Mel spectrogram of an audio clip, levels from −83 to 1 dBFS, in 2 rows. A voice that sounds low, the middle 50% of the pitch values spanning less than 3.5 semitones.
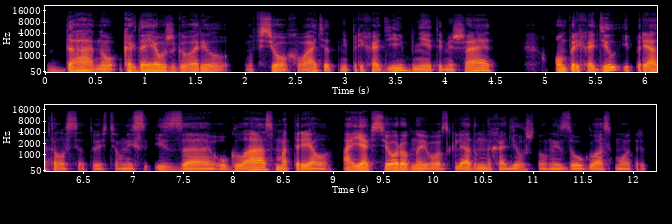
Yes: low, 105 Hz; narrow, 2.6 semitones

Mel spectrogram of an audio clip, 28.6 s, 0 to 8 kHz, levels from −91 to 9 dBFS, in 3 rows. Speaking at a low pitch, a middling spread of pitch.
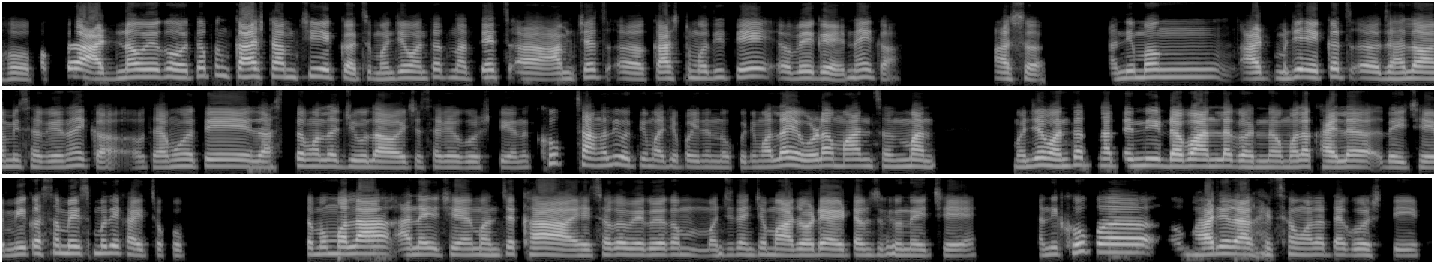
No: medium, 185 Hz; average, 3.1 semitones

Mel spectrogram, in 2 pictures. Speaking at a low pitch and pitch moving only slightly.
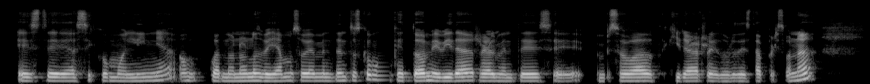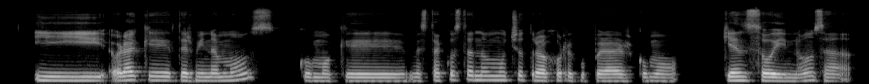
No: medium, 170 Hz; narrow, 1.8 semitones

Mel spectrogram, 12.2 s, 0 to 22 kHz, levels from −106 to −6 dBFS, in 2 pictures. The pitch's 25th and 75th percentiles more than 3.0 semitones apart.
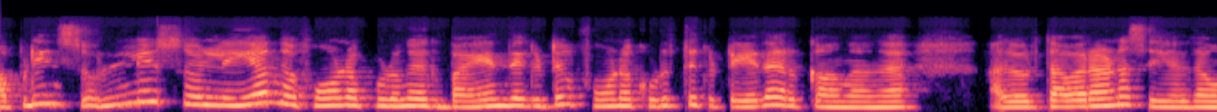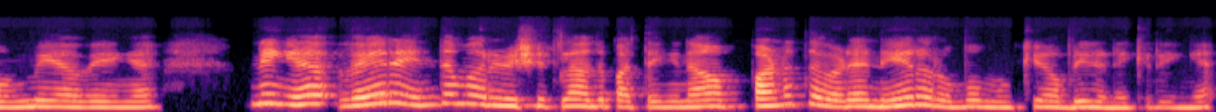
Yes: average, 4.5 semitones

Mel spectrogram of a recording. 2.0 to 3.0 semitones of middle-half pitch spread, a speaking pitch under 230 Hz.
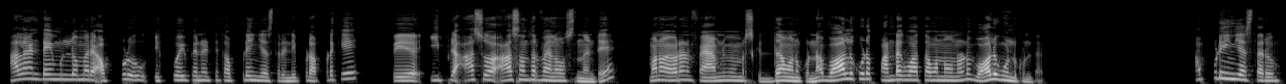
No: average, 3.7 semitones; high, 190 Hz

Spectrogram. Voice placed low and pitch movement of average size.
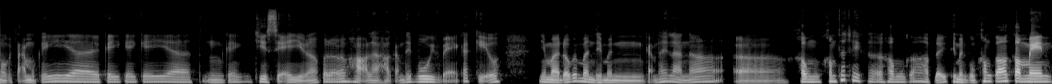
Yes: low, 120 Hz; average, 4.3 semitones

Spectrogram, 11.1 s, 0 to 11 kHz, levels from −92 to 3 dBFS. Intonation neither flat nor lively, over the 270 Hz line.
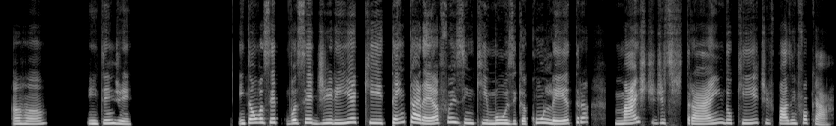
Yes: average, 3.8 semitones; very high, 280 Hz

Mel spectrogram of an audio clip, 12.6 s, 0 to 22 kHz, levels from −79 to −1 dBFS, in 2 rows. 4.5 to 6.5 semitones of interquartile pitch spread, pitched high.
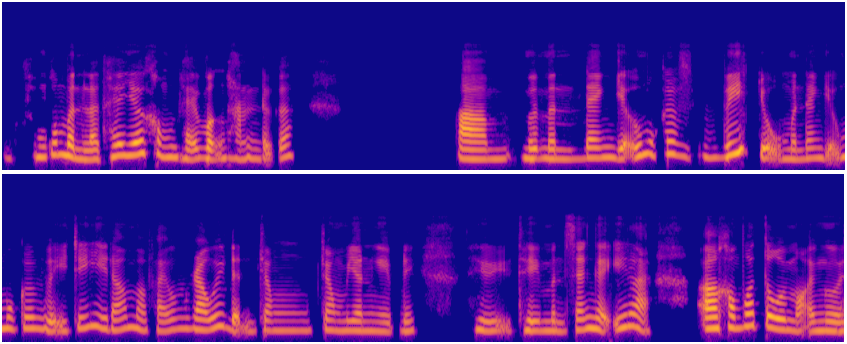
No: average, 3.8 semitones; high, 210 Hz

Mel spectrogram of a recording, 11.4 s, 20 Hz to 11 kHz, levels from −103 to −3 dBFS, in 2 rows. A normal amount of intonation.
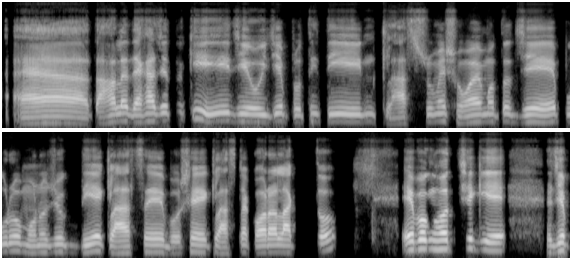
Yes: average, 3.3 semitones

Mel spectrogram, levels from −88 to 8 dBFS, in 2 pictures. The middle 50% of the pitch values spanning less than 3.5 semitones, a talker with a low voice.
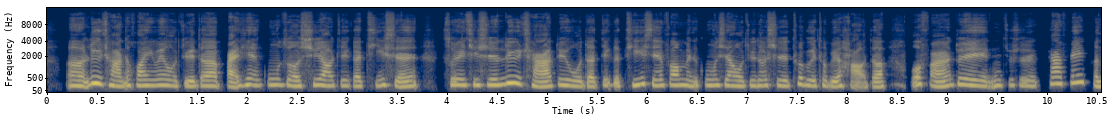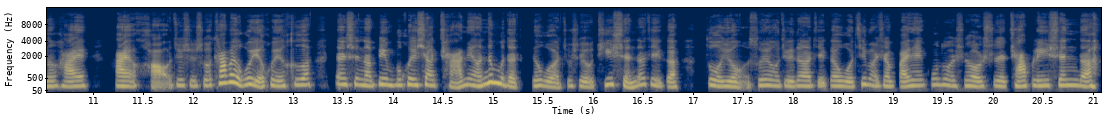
No: average, 3.1 semitones; high, 205 Hz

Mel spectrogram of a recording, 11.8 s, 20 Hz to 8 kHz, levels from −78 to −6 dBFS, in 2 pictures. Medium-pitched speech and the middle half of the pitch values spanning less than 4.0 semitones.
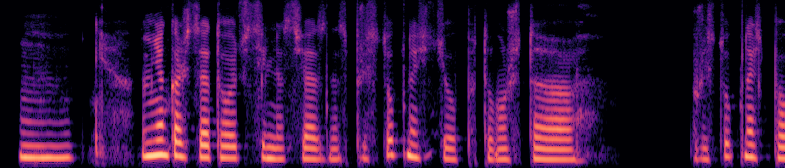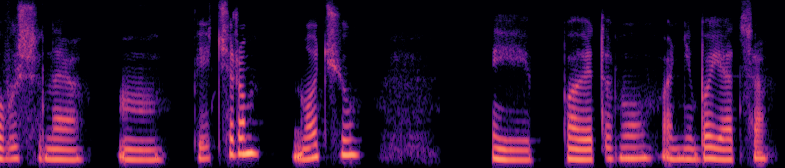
No: high, 195 Hz; average, 3.0 semitones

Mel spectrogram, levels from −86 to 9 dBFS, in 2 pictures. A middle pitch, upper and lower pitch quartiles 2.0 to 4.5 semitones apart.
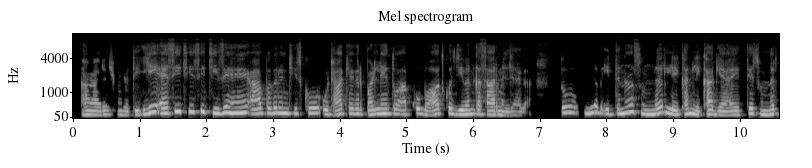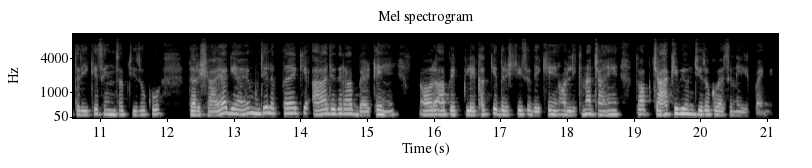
Yes: medium, 165 Hz; average, 3.8 semitones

